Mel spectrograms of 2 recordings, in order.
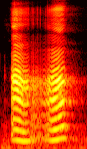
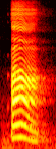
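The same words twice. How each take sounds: First: The pitch dips down, then rises again. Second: The pitch falls sharply from high to low. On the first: "we will go down and uh, rise again" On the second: "we will just uh, do go down"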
